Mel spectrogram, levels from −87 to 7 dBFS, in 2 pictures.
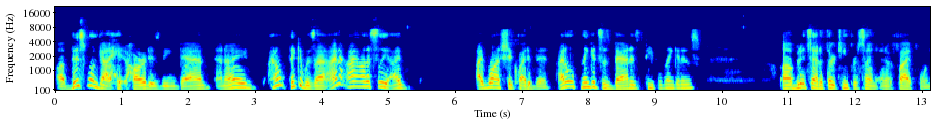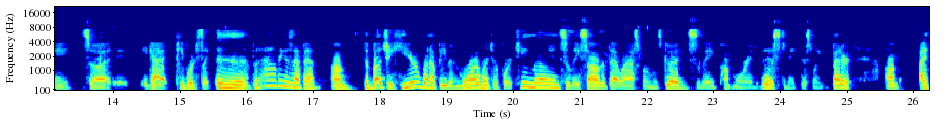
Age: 30-49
